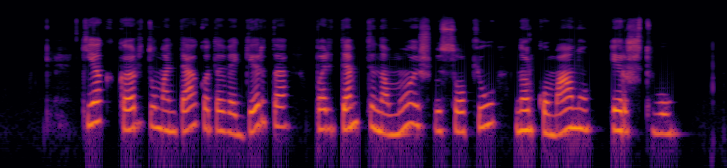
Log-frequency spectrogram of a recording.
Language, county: Lithuanian, Vilnius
